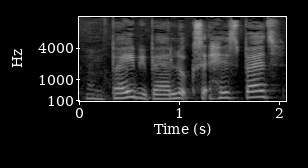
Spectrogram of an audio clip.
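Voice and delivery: ordinary delivery, nothing marked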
